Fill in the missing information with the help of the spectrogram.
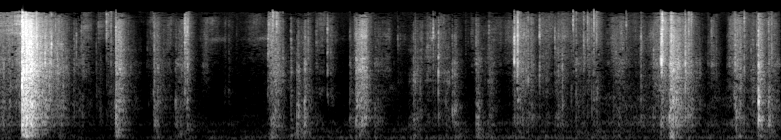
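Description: A clear plastic compartment storage box of bracelet beads being handled and rummaged through: irregular plastic clicks, knocks and crinkling, loudest just after the start.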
